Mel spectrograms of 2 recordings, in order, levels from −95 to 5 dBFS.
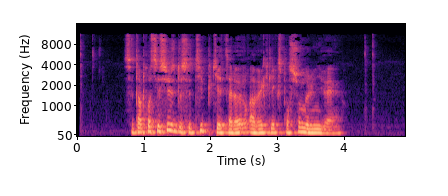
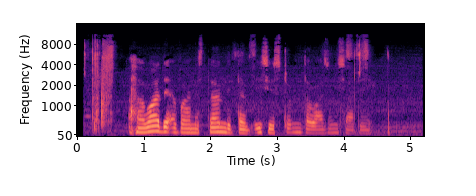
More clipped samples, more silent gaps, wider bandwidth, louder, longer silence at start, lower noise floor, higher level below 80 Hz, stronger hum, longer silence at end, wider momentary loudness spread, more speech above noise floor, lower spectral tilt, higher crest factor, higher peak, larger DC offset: neither; neither; about the same, 11.5 kHz vs 11 kHz; first, -13 LUFS vs -24 LUFS; first, 0.75 s vs 0.15 s; first, -54 dBFS vs -50 dBFS; first, -46 dBFS vs -60 dBFS; neither; first, 0.95 s vs 0.8 s; second, 11 LU vs 14 LU; first, 41 dB vs 27 dB; about the same, -6.5 dB/octave vs -5.5 dB/octave; second, 12 dB vs 20 dB; about the same, -2 dBFS vs -4 dBFS; neither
